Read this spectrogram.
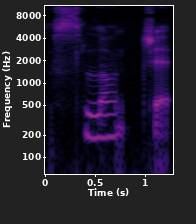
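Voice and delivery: whispered Slonche; whispering. Shown as a demonstration. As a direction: breathe the word Slonche with no voice. Echoing the voice line.

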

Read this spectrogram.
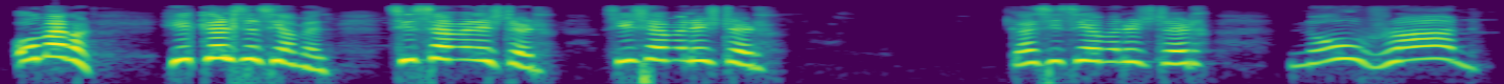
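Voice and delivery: fast, high, loud panic; shocked a teammate just died; panicked. Real, not acted. Teammate killed by ghost.

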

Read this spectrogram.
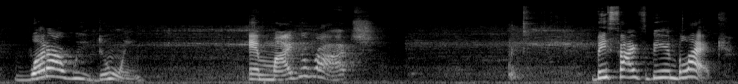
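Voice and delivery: slow, pained and pleading; upset pleading. Real, not acted. Mother tells Deanna about the police call, slowly pained. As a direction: draw each word out in hurt disbelief.

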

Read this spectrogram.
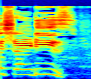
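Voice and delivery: "Stand at ease" run together as one quick word; rapid drill-style "Stand at ease", words fused; said quickly. Shown as a demonstration. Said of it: "जल्दी से क्या पढ़ते हैं".

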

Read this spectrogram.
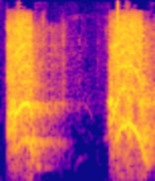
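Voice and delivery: loud high-pitched yelp; shrieking in game panic; short screams. Real, not acted. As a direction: scream it in two sharp bursts. Hit in game.

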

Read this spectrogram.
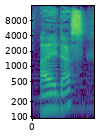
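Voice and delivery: ordinary delivery

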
